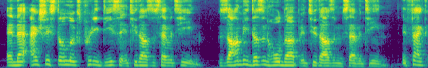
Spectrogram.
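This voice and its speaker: A young man giving a dry, dismissive game review in a scripted narration. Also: medium pitch.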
